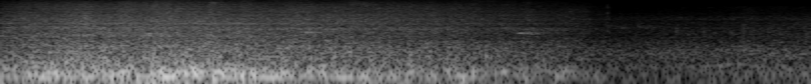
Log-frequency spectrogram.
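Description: Loaded freight wagons rumble and clatter past on the rails.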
